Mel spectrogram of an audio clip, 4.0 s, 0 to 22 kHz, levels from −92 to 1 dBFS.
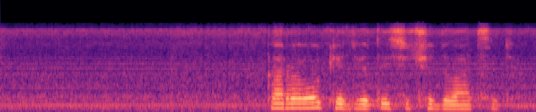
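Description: A call bitrate drop runs from 1.29 s to 2.87 s in this speech clip, which passes through an Opus call path band-limited to 8 kHz. The encoder's budget collapses, sounding like a fall from about 48 kbps to around 11 kbps for roughly 1.4 s, so the audio is coded far more coarsely and turns rough and watery until the bitrate recovers.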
